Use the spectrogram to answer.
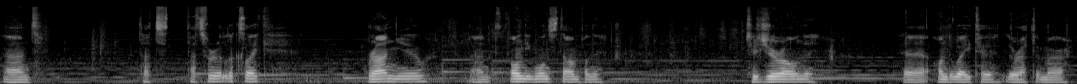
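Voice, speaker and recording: A man in his sixties with a Dublin Irish accent gives a personal memorial tribute in a measured, reminiscing way. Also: mid-range voice, little pitch movement, dark tone, faint music behind. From Dublin, Ireland. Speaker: bereaved brother giving a tribute.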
